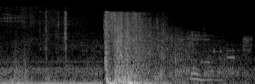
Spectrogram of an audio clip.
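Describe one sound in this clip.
Gunshots and blasts crack loudly in a video game.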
